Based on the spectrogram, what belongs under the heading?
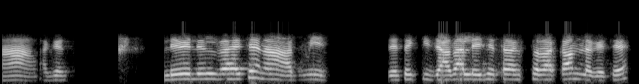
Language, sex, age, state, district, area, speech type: Maithili, female, 30-45, Bihar, Purnia, rural, conversation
